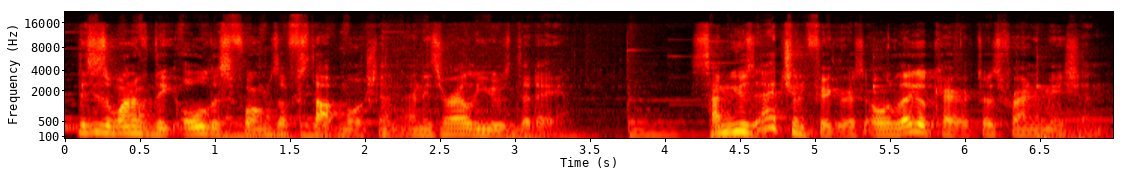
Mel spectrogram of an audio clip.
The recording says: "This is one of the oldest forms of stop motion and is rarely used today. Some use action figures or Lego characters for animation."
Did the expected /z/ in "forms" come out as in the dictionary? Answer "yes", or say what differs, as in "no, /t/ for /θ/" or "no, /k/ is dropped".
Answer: yes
